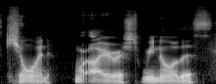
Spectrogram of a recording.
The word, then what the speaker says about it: Keoghan: He's even started pronouncing his own name wrong. It's Keoghan.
